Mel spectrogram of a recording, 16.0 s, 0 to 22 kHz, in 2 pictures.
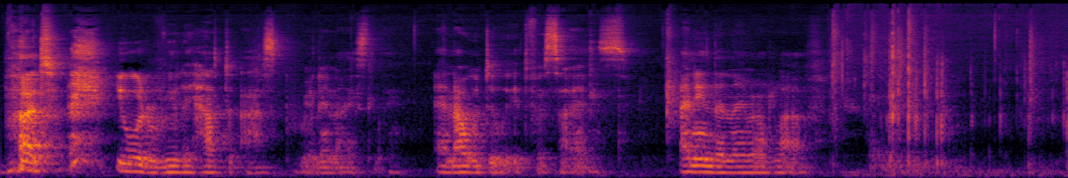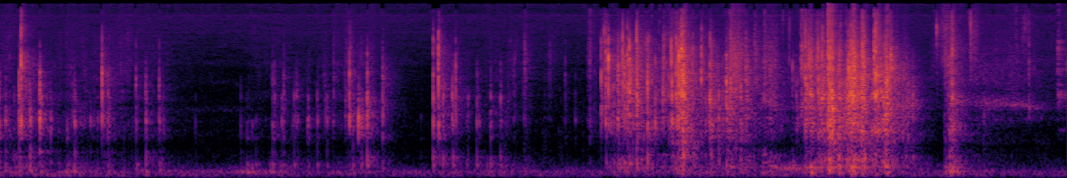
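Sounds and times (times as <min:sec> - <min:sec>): bag crinkling: 0:06.2 - 0:15.8.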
